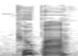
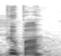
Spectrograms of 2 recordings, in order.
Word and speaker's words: Poohpha: But reading his pronunciation guide here, Pupa is his first name, and his last name is War-a-cool-naro. So if you want the spelling behind this, it is P-O-O-H-P-H-A, that's Pupa. And then his last name, W-A-R-A-K-U-L-N-U-K-R-O-H.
